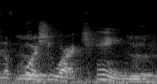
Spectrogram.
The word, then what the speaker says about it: KYNG: Yes, King. Yeah. I love that. King. King with a Y. I know, KYNG.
